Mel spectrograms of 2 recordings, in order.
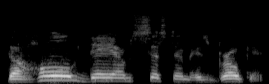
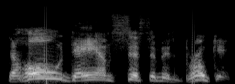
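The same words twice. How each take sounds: First: It is read in his normal voice. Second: It is read in a put-on mean voice.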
